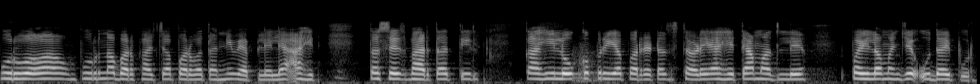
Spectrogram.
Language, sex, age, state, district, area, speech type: Marathi, female, 18-30, Maharashtra, Amravati, rural, spontaneous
